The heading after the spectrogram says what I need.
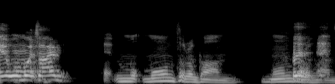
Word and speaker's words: Mondragon: It's called Mondragon. And yeah, I've heard Dick Wolf talk about it. So yeah, Mondragon. I try to have a Spanish accent. Say it one more time. Mondragon.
